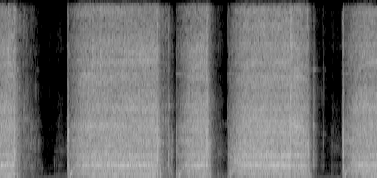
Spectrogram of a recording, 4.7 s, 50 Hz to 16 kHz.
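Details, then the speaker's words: Bosch GSB 18V-21 cordless drill with a new motor; fresh brushes may spark at first, which is normal. Short bursts of a steady, even high whir with a faint fixed tone, stopping and starting cleanly: healthy. "That's him. One wee cheapo Bosch drill with a new motor."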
